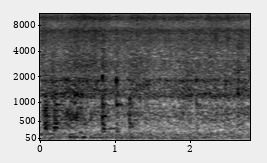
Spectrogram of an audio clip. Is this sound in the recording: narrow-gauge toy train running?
no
